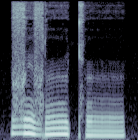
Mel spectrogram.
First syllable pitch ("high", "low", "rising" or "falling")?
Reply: falling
